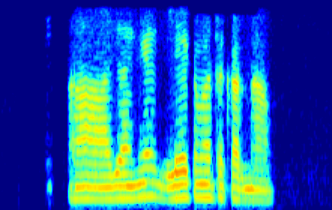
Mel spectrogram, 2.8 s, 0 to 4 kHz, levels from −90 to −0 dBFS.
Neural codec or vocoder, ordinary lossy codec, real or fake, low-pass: none; MP3, 32 kbps; real; 3.6 kHz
